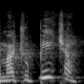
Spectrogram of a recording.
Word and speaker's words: Machu Picchu: Vete al Perú y vas a ver las pirámides de Machu Picchu, o Picchu, no me acuerdo cómo se dice. Machu Picchu. Machu Picchu. Bueno, ustedes son peruanos. Yo soy mexicano.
